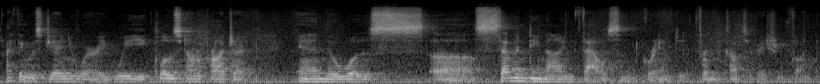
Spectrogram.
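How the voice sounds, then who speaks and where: A man presents informally at a meeting in a hoarse, froggy voice thickened by a cold. His delivery has a creaky edge, and the room is echoey with clear background noise. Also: mid-range voice, measured pace, hardly any pauses. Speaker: presenter of a budget request at a town meeting.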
